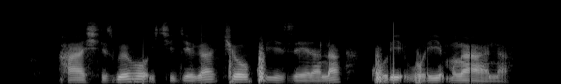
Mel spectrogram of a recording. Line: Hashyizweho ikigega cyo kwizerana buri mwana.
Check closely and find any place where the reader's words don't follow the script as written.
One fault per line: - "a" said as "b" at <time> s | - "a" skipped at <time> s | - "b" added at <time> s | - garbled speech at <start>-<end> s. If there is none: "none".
- "kuri" added at 3.7 s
